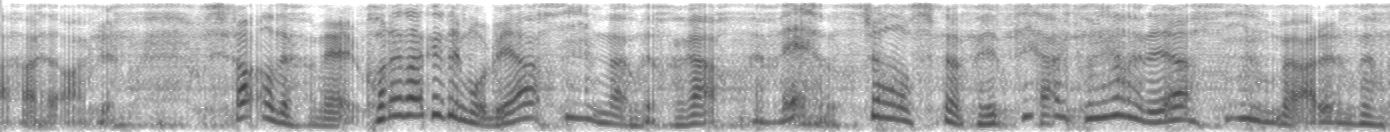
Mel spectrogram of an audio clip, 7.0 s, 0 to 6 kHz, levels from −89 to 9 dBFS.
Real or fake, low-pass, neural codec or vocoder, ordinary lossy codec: fake; 5.4 kHz; autoencoder, 44.1 kHz, a latent of 192 numbers a frame, MeloTTS; none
